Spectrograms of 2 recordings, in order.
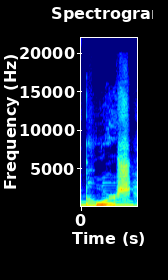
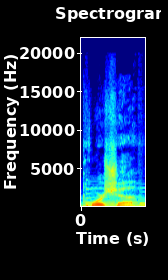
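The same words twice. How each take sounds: First: It is said with an American pronunciation. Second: It is said with a German pronunciation. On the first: "the American Porsche" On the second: "the German Porsche"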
